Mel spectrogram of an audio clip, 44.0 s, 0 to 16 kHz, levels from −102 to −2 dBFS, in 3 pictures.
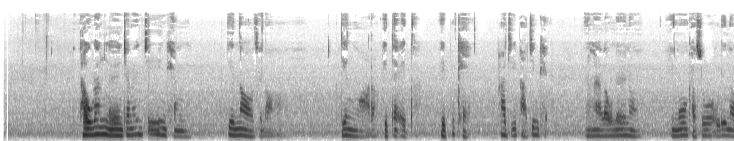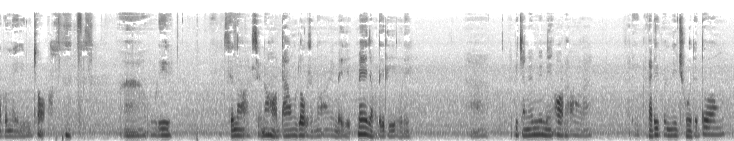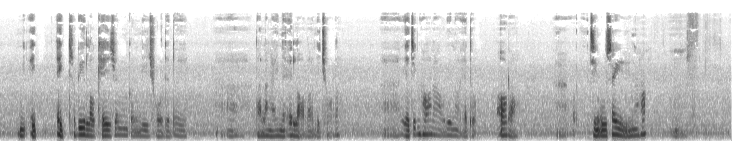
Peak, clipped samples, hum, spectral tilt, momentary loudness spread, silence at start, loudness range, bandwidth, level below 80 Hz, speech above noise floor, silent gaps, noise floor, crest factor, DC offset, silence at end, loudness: -4 dBFS; under 0.1%; none; -5.5 dB/octave; 22 LU; 0.15 s; 7 LU; 11.5 kHz; -72 dBFS; 24 dB; none; -53 dBFS; 26 dB; under 0.1%; 0.05 s; -30 LUFS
